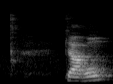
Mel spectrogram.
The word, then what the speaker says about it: karomp: dépend, Galon pour cœur, Caromp, qui s'écrit K-A-R-O-M-P, le P ne se prononce pas semble-t-il, qui veut dire aimons,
